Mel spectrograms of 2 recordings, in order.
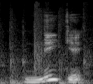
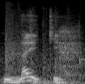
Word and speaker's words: Nike: Nicke era la diosa de la victoria, origen de la marca que se escribe igual se pronuncia Nike.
